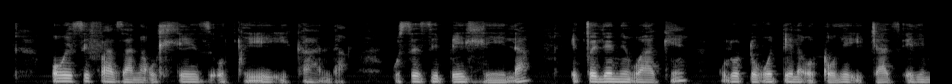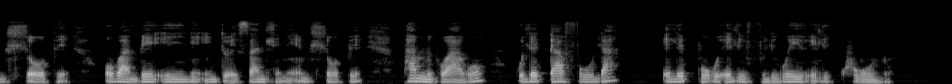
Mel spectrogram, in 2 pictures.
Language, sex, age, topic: North Ndebele, male, 36-49, health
